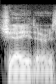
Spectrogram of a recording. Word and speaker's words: Jada: I can never know how to pronounce her name. – I think it's Jada, isn't it? – Jada, yeah. The source also revealed he has always maintained that Will gave him permission to sleep with Jada, something they have publicly denied.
